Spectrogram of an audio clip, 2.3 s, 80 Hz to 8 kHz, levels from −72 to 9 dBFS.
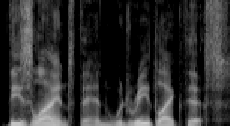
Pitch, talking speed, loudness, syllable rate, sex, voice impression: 105 Hz, 180 wpm, -19 LUFS, 4.3 syllables/s, male, masculine, middle-aged, thick, tensed, powerful, hard, clear, fluent, slightly cool, calm, mature, wild, strict, slightly intense, slightly sharp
